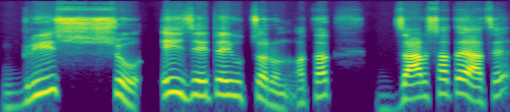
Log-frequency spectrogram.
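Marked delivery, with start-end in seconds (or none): 0.0-0.8 গ্রীষ্ম with the শ doubled and nasalised; গ্রীষ্ম: double the শ, nasal on the second; pronunciation demo. Shown as a demonstration. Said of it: "এই শব্দটার উচ্চারণ কিন্তু হচ্ছে". (গ্রীষ্ম উচ্চারণ, শ দুইবার, চন্দ্রবিন্দুসহ)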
